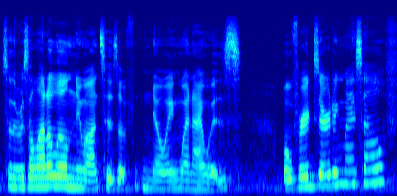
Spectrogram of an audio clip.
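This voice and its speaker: A woman's voice: mid-range voice, moderate pace, slight background noise. A young woman co-hosting a podcast in casual chat, giggly and self-deprecating. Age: young adult. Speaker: podcast co-host.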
